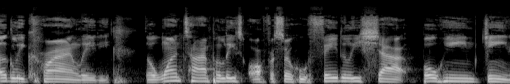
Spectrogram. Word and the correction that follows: Botham Jean: Is that how you say his name? Botham Jean.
